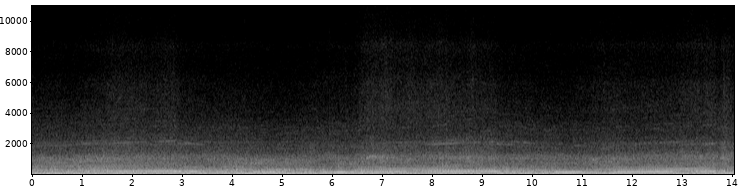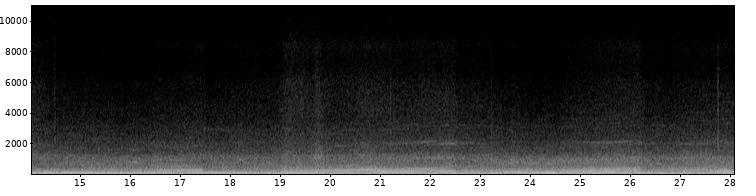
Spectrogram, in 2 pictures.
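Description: Tiny car engine driving through a three-speed transmission, heard from inside the cabin, struggling along the road. The engine note climbs and then drops back again several times.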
